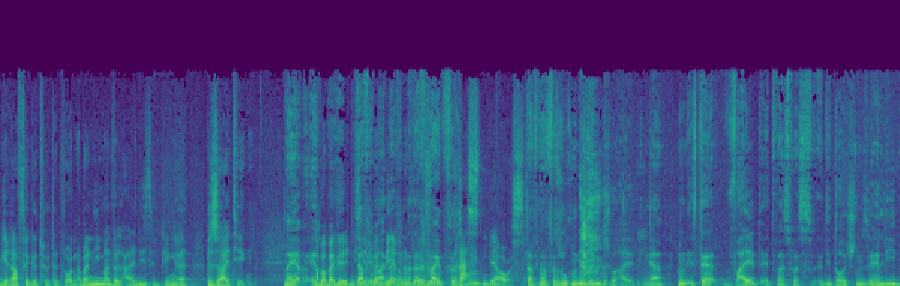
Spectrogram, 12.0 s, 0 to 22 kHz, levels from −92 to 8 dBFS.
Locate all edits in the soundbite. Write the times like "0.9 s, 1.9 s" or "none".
2.7 s, 9.0 s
